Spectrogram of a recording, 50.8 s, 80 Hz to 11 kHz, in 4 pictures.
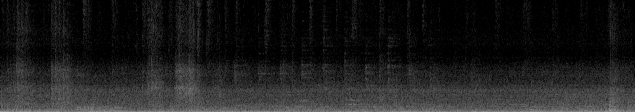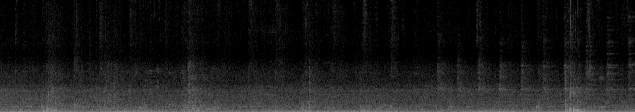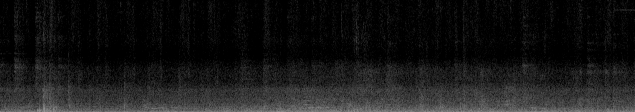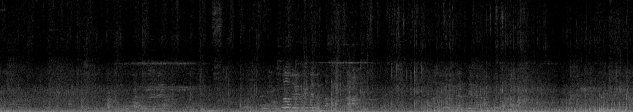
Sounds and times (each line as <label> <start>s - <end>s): Walking through the Station 0.0s - 50.7s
